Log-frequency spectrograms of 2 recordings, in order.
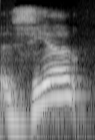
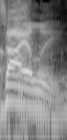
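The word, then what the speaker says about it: Xia Li: Is it Zia or is it Zaya? – Zaya. – It's Zaya Lee.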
